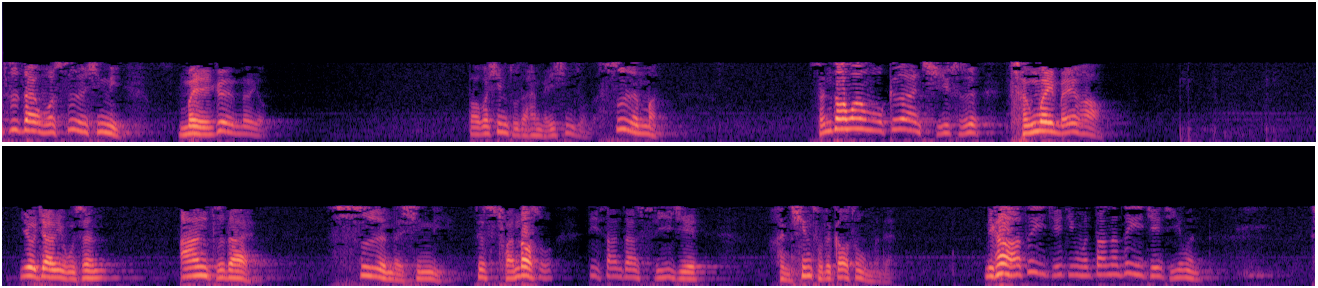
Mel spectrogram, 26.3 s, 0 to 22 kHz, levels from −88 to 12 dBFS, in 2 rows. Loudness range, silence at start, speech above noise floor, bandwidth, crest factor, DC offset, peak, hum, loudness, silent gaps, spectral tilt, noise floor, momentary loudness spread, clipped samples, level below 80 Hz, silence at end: 9 LU; 0 s; 48 dB; 4.6 kHz; 20 dB; under 0.1%; 0 dBFS; none; -19 LUFS; none; -10 dB/octave; -66 dBFS; 19 LU; under 0.1%; -54 dBFS; 0 s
